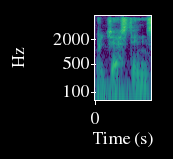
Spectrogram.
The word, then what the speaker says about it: progestins: So I said proglastins, and I actually meant progestins, so I apologize for pronouncing that totally incorrectly.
